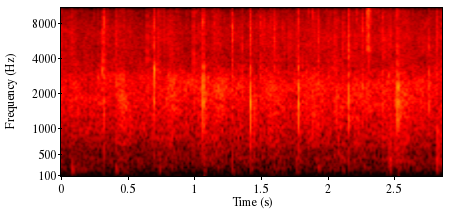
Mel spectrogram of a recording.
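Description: An audience at Calvary Tabernacle, IBC, applauds steadily in appreciation, many hands clapping in a dense, continuous patter with a few sharper individual claps standing out above the wash. No one speaks over it.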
